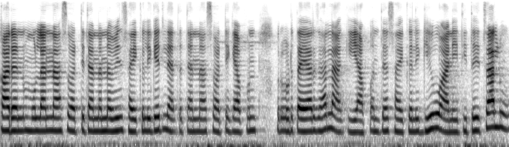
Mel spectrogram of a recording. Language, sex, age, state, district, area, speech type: Marathi, female, 18-30, Maharashtra, Buldhana, rural, spontaneous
